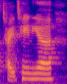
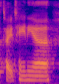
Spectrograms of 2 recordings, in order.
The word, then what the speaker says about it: Titania: You also might hear her referred to as Titania. It kind of just depends on who you're talking to as to what the correct pronunciation is. I have always said Titania. Some videos might reference her as Titania.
